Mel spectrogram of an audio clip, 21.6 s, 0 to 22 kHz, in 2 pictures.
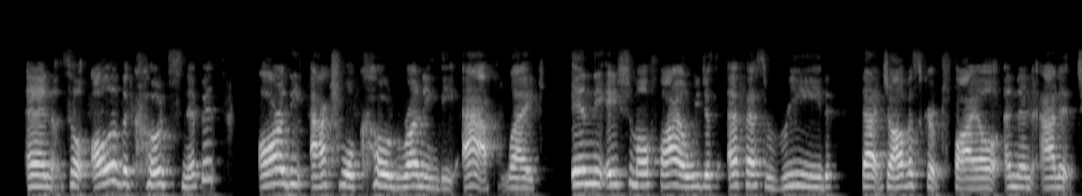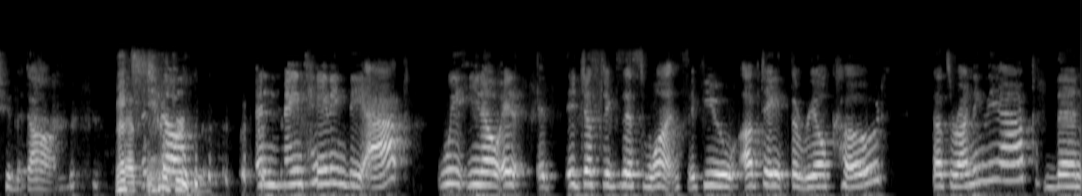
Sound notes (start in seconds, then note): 11.4 laughing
